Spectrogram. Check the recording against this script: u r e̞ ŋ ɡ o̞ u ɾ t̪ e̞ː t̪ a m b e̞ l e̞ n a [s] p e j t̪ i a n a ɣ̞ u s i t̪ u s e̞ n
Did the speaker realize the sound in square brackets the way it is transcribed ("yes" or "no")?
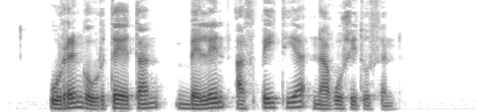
yes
